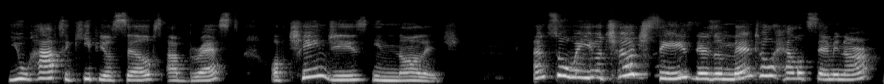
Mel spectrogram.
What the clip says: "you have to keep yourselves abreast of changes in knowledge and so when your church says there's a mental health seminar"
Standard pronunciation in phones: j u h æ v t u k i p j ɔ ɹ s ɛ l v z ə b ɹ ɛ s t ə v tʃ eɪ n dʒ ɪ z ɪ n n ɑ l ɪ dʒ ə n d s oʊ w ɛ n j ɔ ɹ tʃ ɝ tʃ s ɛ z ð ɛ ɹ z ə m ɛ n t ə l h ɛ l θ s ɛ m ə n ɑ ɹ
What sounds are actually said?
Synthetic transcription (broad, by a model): j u h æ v t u k i p j ɔ ɹ s ɛ l v z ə b ɹ ɛ s t ə v tʃ eɪ n dʒ ɪ z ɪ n n ɑ l ɪ dʒ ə n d s oʊ w ɛ n j ɔ ɹ tʃ ɝ tʃ s ɛ z ð ɛ ɹ z ə m ɛ n t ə l h ɛ l θ s ɛ m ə n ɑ ɹ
